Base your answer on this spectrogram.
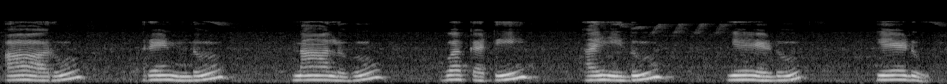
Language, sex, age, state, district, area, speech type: Telugu, female, 60+, Andhra Pradesh, Annamaya, urban, spontaneous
